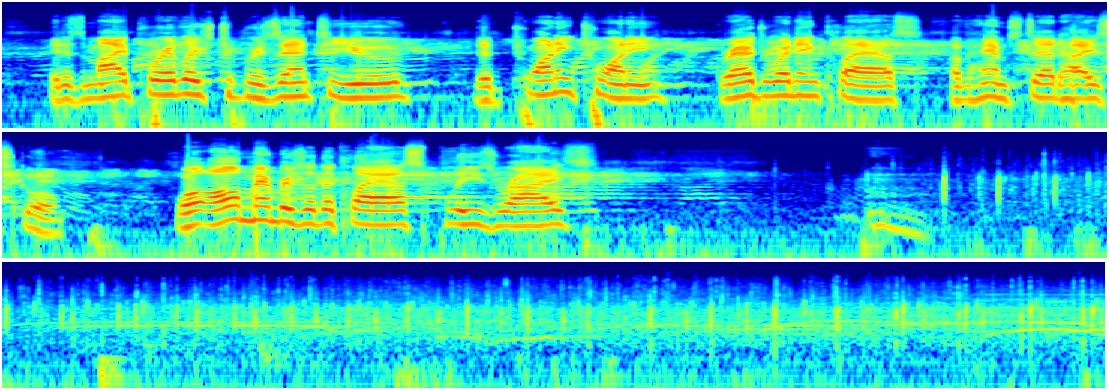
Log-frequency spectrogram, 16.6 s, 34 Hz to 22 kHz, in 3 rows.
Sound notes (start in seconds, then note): 9.9 audience applauding; 11.0 audience cheering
